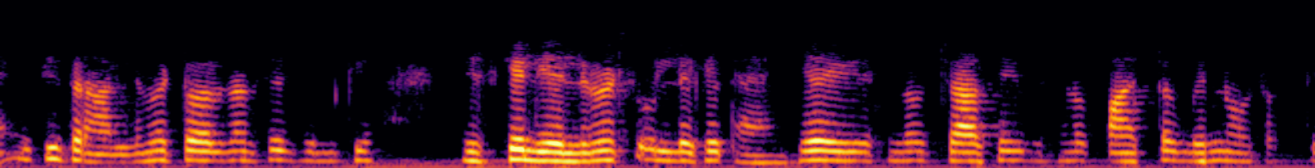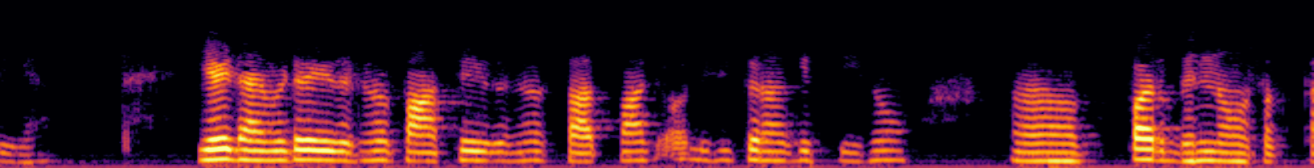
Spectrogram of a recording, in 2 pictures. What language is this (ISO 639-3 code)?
hin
